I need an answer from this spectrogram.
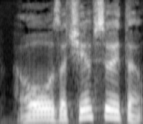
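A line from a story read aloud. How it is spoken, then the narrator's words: Surprised drawl. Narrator (Russian): удивленно протянул Иосиф Дмитриевич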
